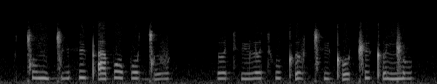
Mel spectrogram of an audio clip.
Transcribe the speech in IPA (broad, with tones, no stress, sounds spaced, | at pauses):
ǀ u˦ ŋ ɡ͡ǀ y˥˨ θ y˥˨ pʼ a˨˦ p o˥˨ p o˥˨ ɡ͡ǀ ɵ˦ v | ɵ˦ tʰ y˨˦ l ɵ˥˨ tʰ u˦ kʼ ɵ˥˨ v ǀʰ y˨˦ kʼ o˨˦ ǁ y˦ kʼ ɵ˥˨ ŋ͡ǁ u˦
